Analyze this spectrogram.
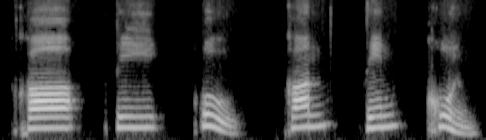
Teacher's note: এই হরফটির নাম খ। খ অল্প টান, কণ্ঠনালীর শেষ ভাগ হতে এটা উচ্চারণ হয়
